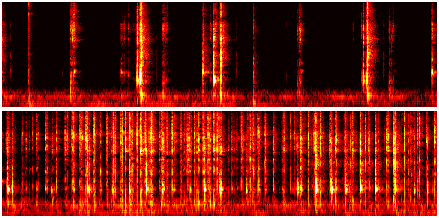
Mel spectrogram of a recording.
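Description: A small hollow lipstick tube with a red-brown plastic body and a silver metallic-look cap is held horizontally in both hands while fingertips and short nails twist and rattle the lid back and forth. Sparse, sharp, bright plastic clicks come first, then from about four seconds a dense, rapid clatter of tiny clicks continues to the end.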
